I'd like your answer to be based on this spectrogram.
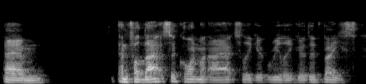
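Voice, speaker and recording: A man in his forties with a softened Glaswegian Scottish accent, answering interview questions thoughtfully with many restarts and fillers. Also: fairly low pitch, steady tone, a little fast, highs cut off. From Scotland. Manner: thoughtful, frequent word repeats and fillers. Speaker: interview guest.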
